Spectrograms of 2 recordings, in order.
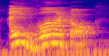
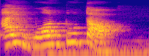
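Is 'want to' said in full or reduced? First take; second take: reduced; full. First: 'Want to' is reduced to 'wanna'. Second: 'Want to' is said fully as two words. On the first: The speaker calls it right. "native speakers, I wanna talk" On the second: The speaker calls it wrong. "they are not going to say, I want to talk"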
